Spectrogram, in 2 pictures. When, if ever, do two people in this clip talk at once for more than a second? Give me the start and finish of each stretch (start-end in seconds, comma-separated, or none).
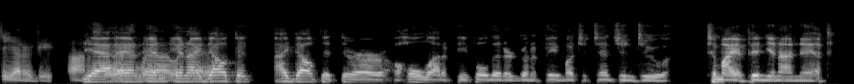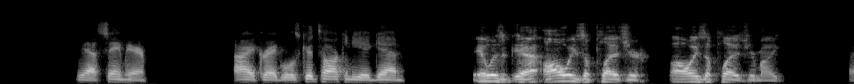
0.8-2.2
